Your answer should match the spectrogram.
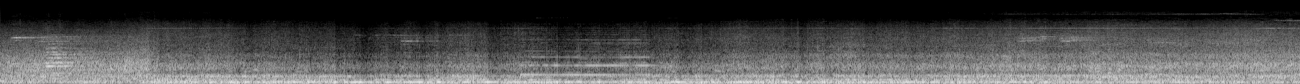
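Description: Steady city street traffic noise, with vehicle horns honking briefly a few times: near the start, in the middle and near the end.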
